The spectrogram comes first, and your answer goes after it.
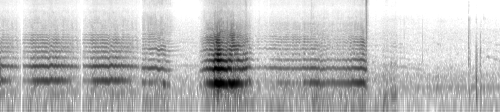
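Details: Dark honey bee giving a series of steady humming bursts, each a second or so long, separated by short pauses. The loudest swell comes midway, then a longer drone fades into near silence with faint clicks.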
